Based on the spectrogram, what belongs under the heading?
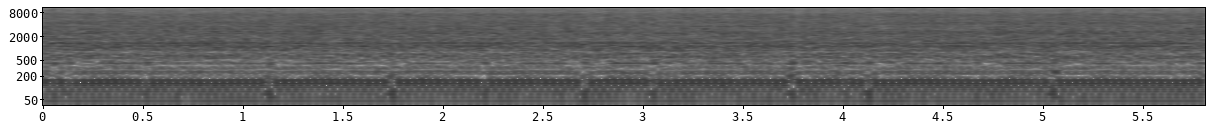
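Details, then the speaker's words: Craftsman riding mower idles low, broken by irregular stumbles and faint backfire pops from surging; the carburetor was replaced. "Okay. So, there is a little bit of surging and backfiring."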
